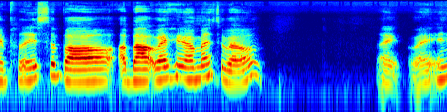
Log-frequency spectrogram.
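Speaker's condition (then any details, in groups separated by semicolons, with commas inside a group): Bulbar onset ALS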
